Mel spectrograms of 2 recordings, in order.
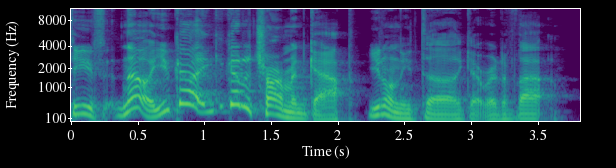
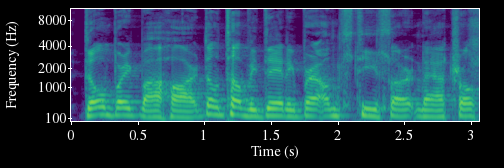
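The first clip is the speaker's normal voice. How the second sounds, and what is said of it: Imitated voice of a casual fan. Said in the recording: “my impression of a guy who got into Danny Brown 2 years ago”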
